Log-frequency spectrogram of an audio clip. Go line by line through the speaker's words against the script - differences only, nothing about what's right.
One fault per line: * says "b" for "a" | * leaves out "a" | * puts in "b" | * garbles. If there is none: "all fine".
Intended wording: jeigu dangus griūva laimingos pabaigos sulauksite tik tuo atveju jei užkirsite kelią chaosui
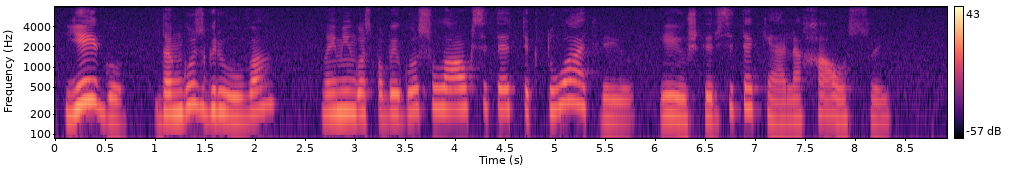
all fine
